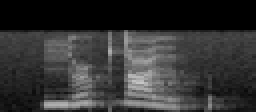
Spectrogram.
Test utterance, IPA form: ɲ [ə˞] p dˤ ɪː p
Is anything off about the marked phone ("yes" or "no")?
no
